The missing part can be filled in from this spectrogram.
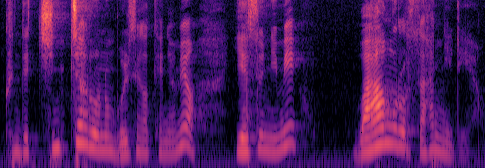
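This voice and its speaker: A woman telling a Bible story to children in an animated way, often dropping to a whisper. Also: medium pitch, moderate pace. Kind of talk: children's sermon.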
